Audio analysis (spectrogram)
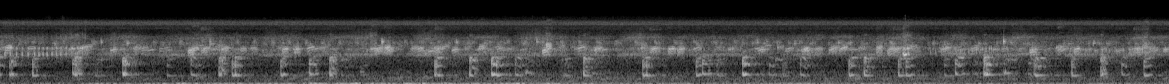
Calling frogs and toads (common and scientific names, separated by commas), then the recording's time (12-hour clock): Scinax perereca
3:30am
